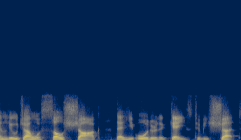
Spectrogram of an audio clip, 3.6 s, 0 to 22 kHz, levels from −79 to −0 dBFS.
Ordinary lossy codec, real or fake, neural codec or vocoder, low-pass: Opus, 24 kbps; fake; codec, 16 kHz, about 1 kbps, DyCAST, with the encoder's durations; 7.2 kHz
